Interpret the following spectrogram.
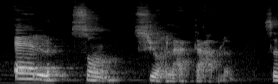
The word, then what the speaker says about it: elles: If I had two of them, which I don't, I would say elles sont sur la table. So they are on the table. Elles, E-L-L-E-S, still don't pronounce the S, can also be used to replace two feminine noun subjects like people.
